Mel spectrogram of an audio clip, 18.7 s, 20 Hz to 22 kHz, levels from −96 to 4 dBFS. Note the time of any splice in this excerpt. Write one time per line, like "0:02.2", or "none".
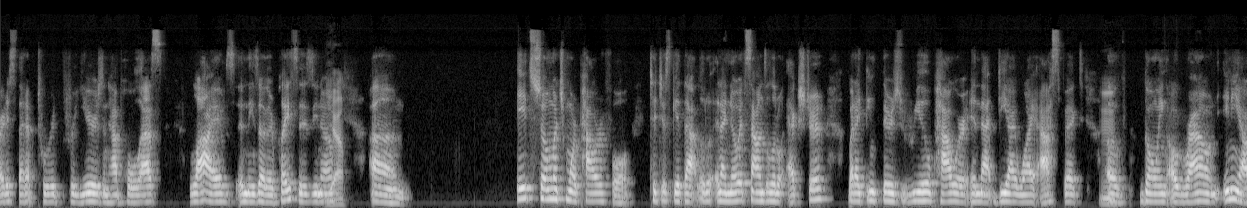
none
